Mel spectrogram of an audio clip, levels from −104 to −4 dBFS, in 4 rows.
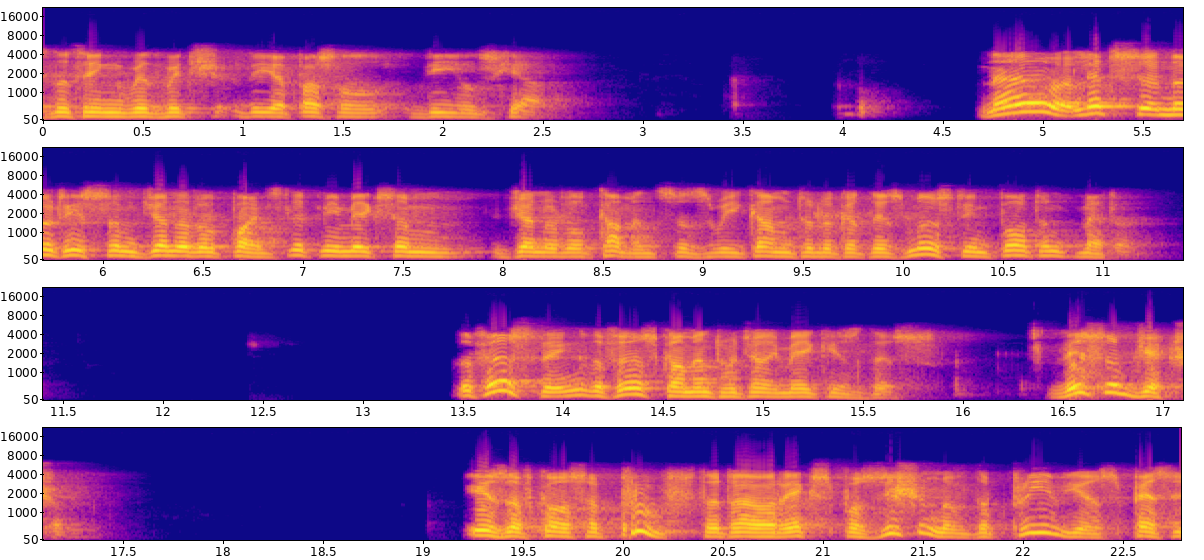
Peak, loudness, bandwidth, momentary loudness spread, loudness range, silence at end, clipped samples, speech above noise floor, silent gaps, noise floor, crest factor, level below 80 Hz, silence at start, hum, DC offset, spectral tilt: -2 dBFS; -15 LUFS; 6.2 kHz; 12 LU; 9 LU; 0 s; under 0.1%; over 75 dB; none; under -90 dBFS; 16 dB; -62 dBFS; 0 s; none; under 0.1%; -7.5 dB/octave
